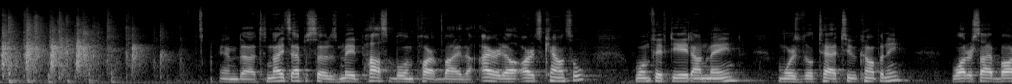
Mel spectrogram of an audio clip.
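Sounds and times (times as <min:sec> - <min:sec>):
audience applause: 0:00.0 - 0:01.9
speech: 0:02.2 - 0:10.1.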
